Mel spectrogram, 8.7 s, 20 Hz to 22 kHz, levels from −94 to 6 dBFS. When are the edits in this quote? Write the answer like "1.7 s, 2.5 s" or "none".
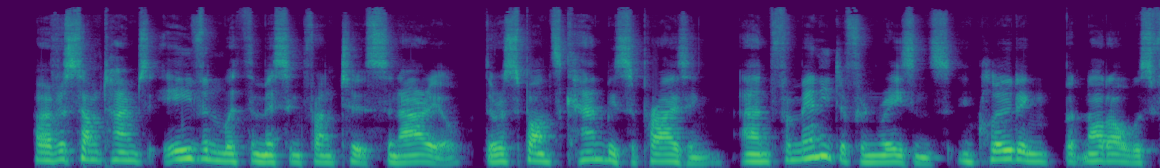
3.5 s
